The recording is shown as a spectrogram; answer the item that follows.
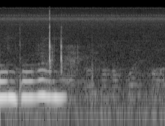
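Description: A voice humming two short, steady notes in the first second, followed by a sharp click near the end of the second note.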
